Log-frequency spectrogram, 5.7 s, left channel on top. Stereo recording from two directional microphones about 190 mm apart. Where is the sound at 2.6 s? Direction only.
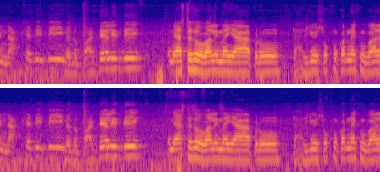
45° left (ahead or behind).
